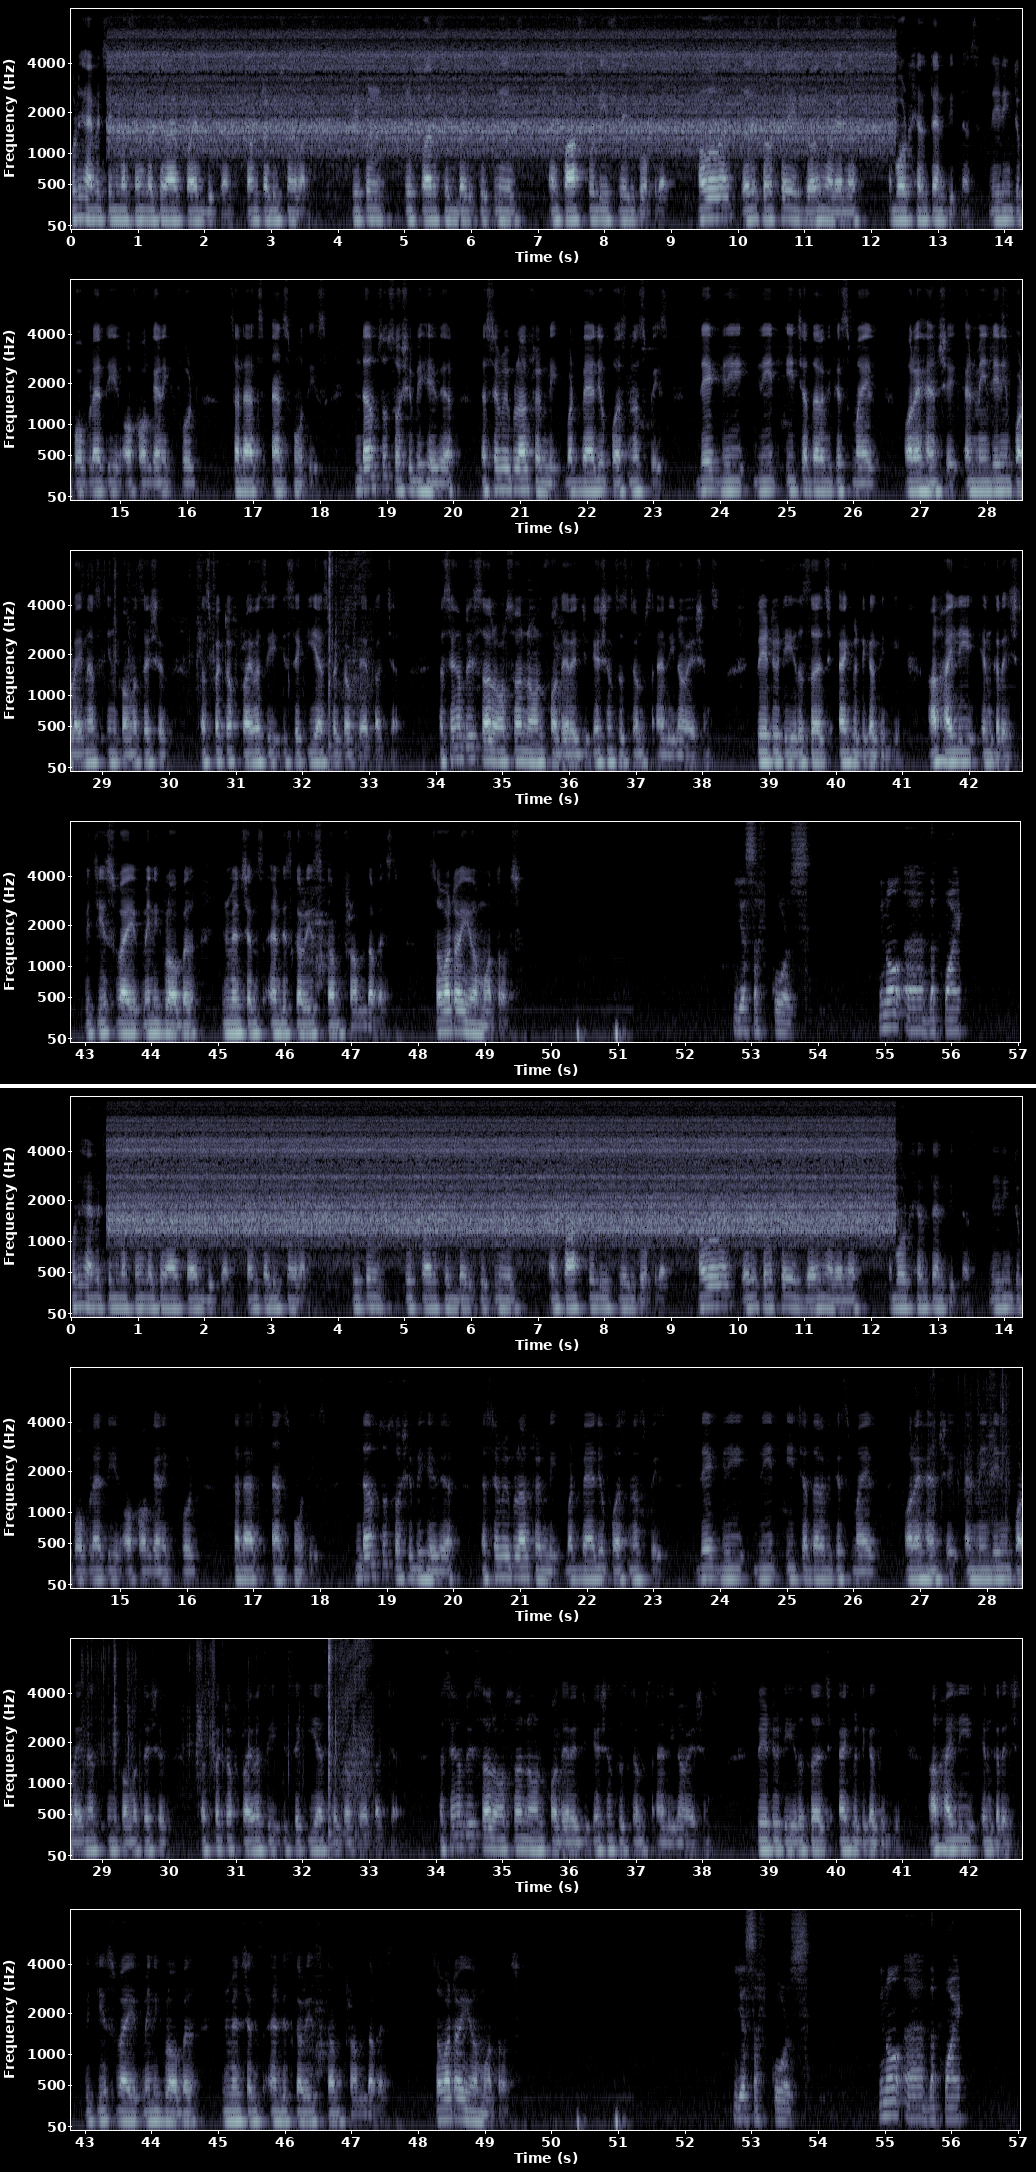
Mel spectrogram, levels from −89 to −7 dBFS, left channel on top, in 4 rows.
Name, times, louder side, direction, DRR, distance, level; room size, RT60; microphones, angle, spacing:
voice 1, 0.0-3.6 4.2-4.7 5.0-6.8 7.2-9.0 9.4-11.9 12.3-13.5 13.8-16.1 16.7-18.1 18.5-20.0 20.4-23.2 23.6-26.3 26.8-30.0 30.5-33.4 34.0-38.1 38.5-41.0 41.4-44.7 45.1-47.6 48.3-49.5, left 4 dB, 50° left, 0.6 m, -41 dB
sound 1, 0.5-12.4, right 3 dB, 40° right, 1.8 m, -43 dB
sound 2, 26.7-33.7, right 8 dB, 60° right, 1.0 m, -51 dB
voice 2, 52.7-53.9 54.9-56.1, left 3 dB, 5° right, 0.6 m, -43 dB
20.5 x 8.5 x 2.3 m
head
